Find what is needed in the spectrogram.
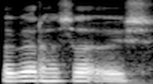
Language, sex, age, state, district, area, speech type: Kashmiri, male, 30-45, Jammu and Kashmir, Bandipora, rural, spontaneous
